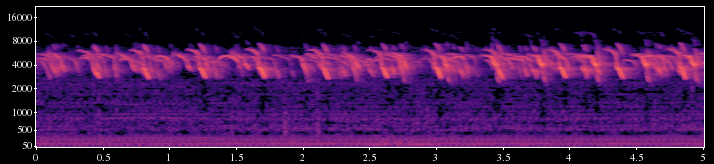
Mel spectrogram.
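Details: First-day baby chickens chirping in a crowd: high, piercing peeps, each dropping quickly in pitch, pour out in a busy overlapping chatter with no pauses, backed by a low steady hum.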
